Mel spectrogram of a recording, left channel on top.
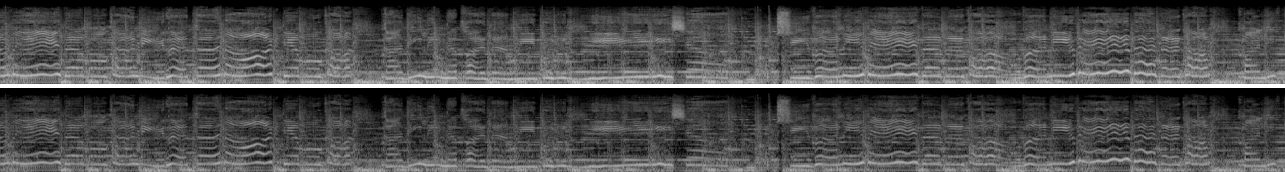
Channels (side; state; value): right; quieter; 5.3 dB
